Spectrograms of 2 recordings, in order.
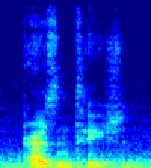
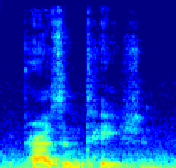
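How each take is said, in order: Both takes have the same delivery.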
